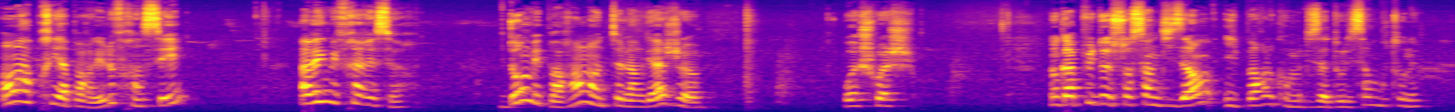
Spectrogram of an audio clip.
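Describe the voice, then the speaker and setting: Against noticeable background noise, a woman with a southern French accent speaks in an animated tone at a high pitch, her pitch swinging very widely between long, frequent pauses. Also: moderate pace. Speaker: comedian. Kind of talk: stand-up.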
